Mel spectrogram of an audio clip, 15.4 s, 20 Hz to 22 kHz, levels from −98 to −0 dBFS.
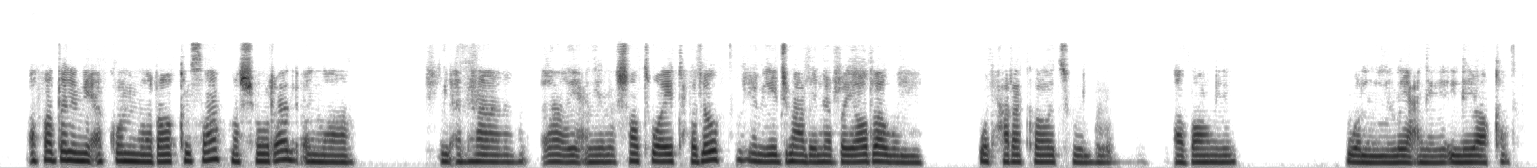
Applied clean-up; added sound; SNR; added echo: neural mask model Resemble Enhance denoiser.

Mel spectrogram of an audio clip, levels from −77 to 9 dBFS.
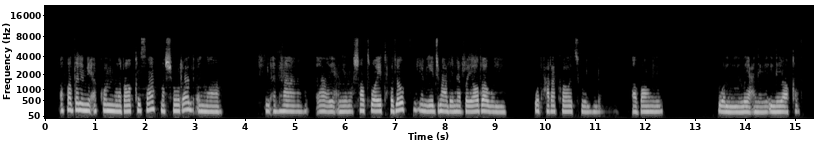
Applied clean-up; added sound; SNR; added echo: none; none; none; none.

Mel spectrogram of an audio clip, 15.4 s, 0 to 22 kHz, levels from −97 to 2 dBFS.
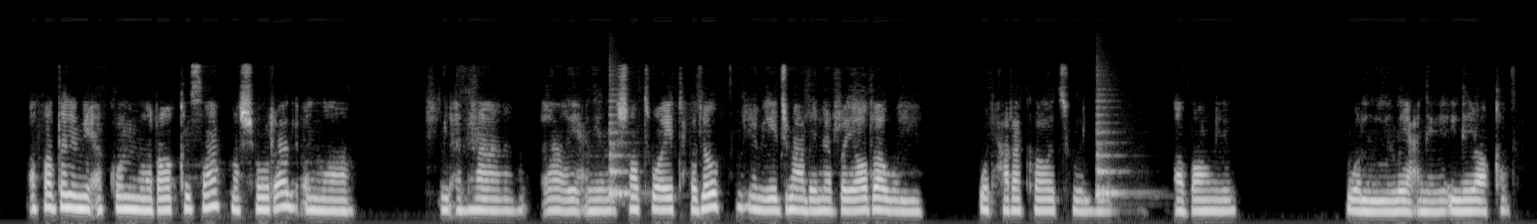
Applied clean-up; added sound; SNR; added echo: none; Bowed string instrument; 11 dB; none.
